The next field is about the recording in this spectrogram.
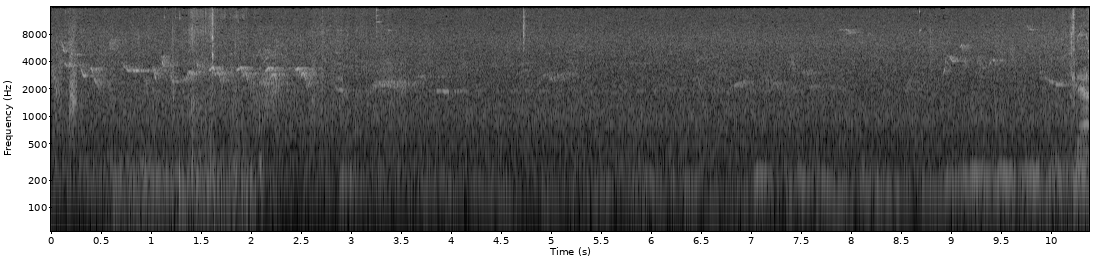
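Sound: wind blowing into microphone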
